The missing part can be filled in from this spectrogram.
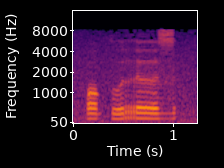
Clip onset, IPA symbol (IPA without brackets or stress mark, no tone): ɔ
